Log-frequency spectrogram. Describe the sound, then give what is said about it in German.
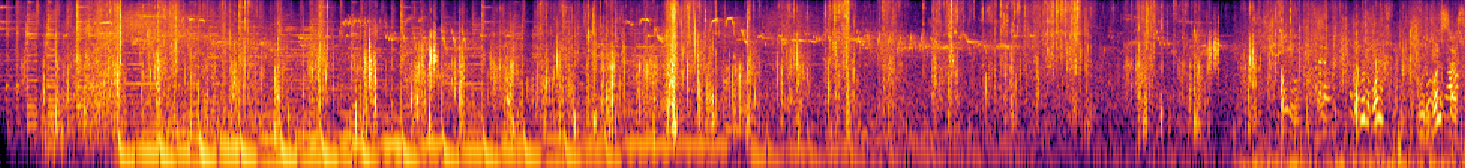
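Footsteps of hikers walking a long stretch of the Rennsteig forest hiking trail near Masserberg, a steady run of crisp, irregular steps that continues throughout at moderate loudness. “Wir laufen auf dem Rennsteig ein ziemlich langes Stück und da möchte ich euch gerne teilhaben lassen dran. Auf geht's”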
